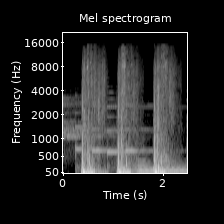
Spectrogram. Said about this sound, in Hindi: जैसे उसके घर में कोई चल रहा हो बार बार कोई इसके दरवाजे पर नॉक करता और जब दरवाजा ना खुलता तो वो उस कमरे के आसपास चक्कर लगाने लगता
